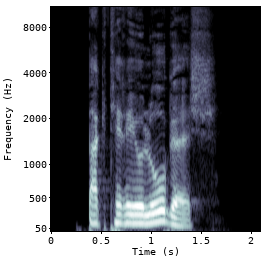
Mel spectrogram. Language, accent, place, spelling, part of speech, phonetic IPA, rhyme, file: German, Germany, Berlin, bakteriologisch, adjective, [ˌbakteʁioˈloːɡɪʃ], -oːɡɪʃ, De-bakteriologisch.ogg
- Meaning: bacteriological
